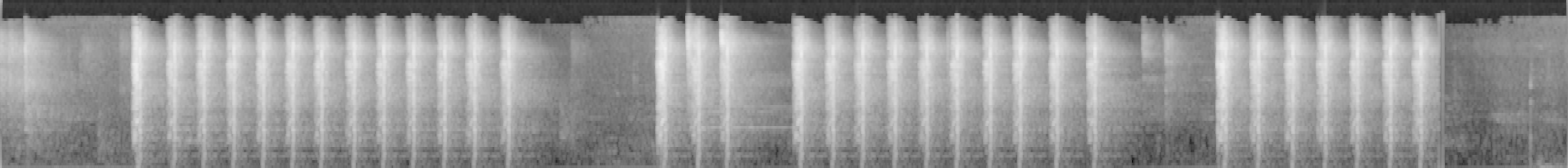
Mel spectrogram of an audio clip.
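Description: An airsoft gun fires rapid bursts of shots close by.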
